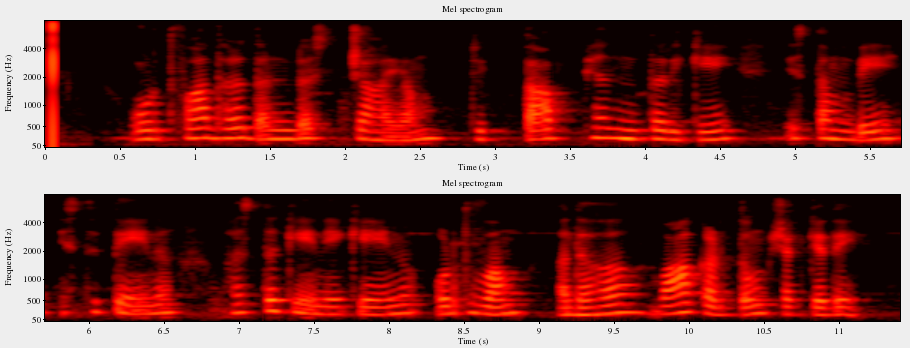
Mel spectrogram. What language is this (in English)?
Sanskrit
